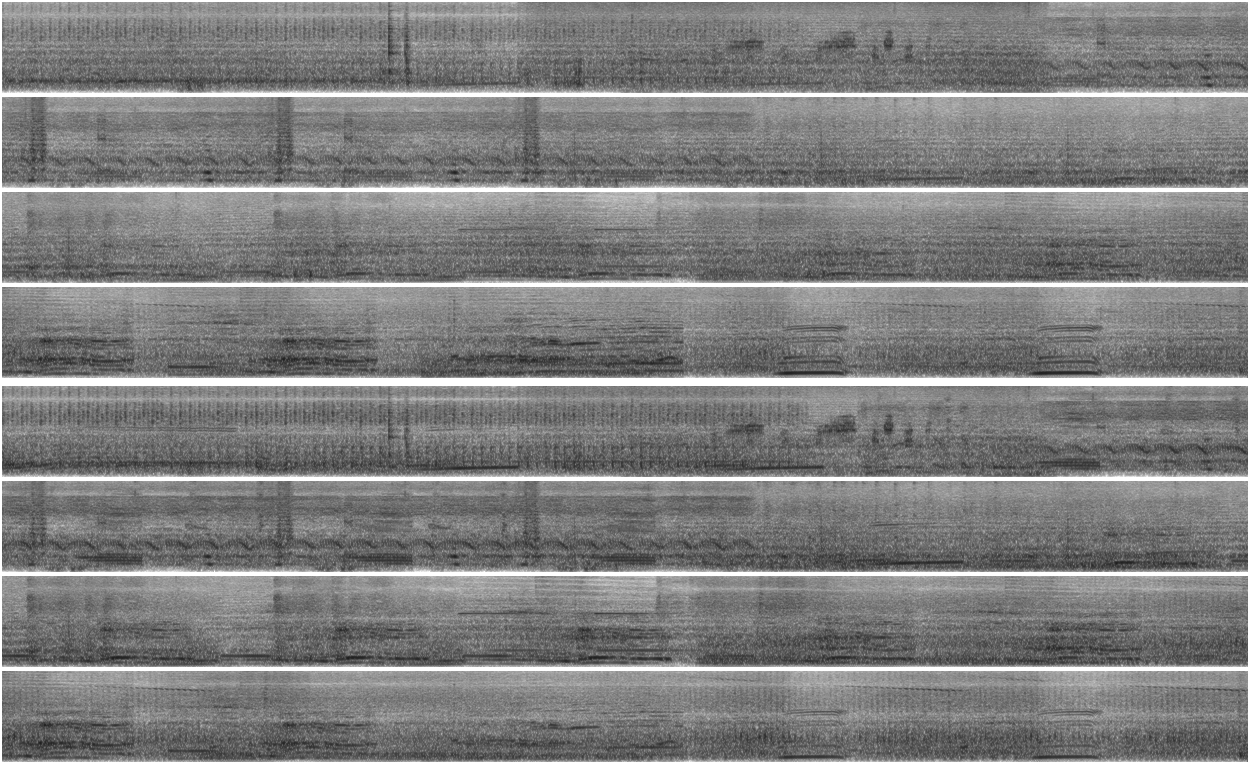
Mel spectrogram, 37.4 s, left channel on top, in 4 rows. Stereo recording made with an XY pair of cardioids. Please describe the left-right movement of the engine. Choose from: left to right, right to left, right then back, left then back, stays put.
stays put.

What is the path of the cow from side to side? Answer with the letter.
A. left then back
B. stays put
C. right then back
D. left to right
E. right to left
E.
